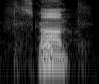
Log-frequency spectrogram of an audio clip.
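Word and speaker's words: Schoop: They signed Scoop. Am I saying that right? – Scoop.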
